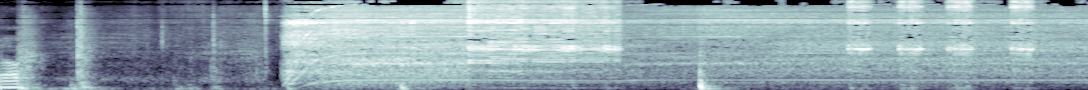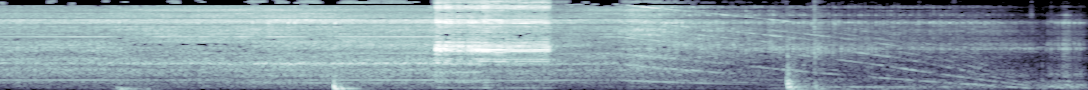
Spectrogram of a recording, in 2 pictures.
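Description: Cordless angle grinder spinning up about two seconds in and cutting into the casing of a boiler's copper heat exchanger in three grinding passes, the middle one a run of short touches, with a steady motor whine between them. It is switched off near the end and the whine falls away as the disc spins down.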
